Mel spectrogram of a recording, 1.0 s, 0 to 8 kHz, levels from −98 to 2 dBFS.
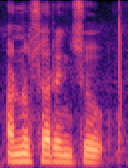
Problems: constant background noise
